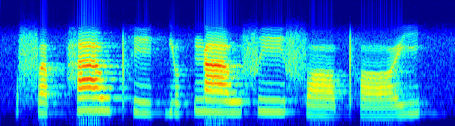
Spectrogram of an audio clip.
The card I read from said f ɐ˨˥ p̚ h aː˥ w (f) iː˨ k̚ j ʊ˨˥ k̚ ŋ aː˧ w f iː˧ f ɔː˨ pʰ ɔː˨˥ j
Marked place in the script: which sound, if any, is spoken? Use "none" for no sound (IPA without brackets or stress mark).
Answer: pʰ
